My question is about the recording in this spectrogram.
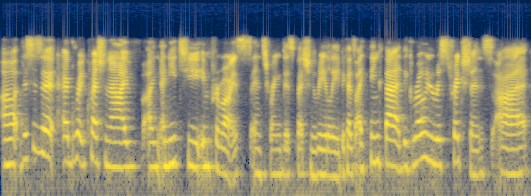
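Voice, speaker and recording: Her voice is medium-pitched and moderately paced, with hardly any pauses, though the recording has its highs cut off. She's an academic presenter with a Russian accent, hesitantly taking conference questions online amid many fillers and restarts.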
